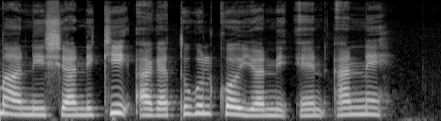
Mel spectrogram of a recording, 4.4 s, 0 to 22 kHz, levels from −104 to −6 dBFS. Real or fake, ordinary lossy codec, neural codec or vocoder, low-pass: real; none; none; none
